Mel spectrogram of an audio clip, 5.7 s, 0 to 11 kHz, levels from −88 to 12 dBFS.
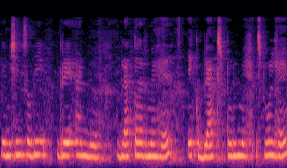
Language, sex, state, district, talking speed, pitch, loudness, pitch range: Hindi, female, Telangana, Hyderabad, 155 wpm, 250 Hz, -13 LUFS, 235-255 Hz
